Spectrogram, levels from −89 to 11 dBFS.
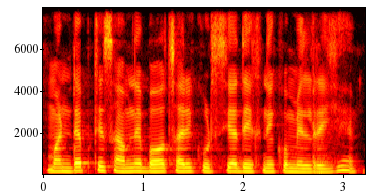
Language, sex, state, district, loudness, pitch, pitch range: Hindi, female, Gujarat, Valsad, -16 LUFS, 180 Hz, 170-185 Hz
